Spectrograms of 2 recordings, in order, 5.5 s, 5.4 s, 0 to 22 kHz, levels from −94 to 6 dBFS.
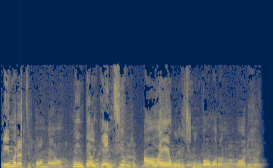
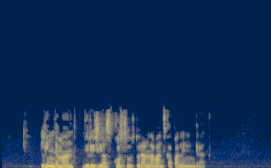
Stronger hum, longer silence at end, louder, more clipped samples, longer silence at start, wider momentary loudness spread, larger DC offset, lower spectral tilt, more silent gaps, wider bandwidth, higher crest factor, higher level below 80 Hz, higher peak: neither; second, 0.2 s vs 1.35 s; about the same, -13 LUFS vs -15 LUFS; neither; second, 0.05 s vs 0.85 s; second, 9 LU vs 12 LU; neither; about the same, -4.5 dB/octave vs -4.5 dB/octave; neither; first, 13.5 kHz vs 8 kHz; about the same, 12 dB vs 16 dB; first, -50 dBFS vs -56 dBFS; about the same, 0 dBFS vs -2 dBFS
